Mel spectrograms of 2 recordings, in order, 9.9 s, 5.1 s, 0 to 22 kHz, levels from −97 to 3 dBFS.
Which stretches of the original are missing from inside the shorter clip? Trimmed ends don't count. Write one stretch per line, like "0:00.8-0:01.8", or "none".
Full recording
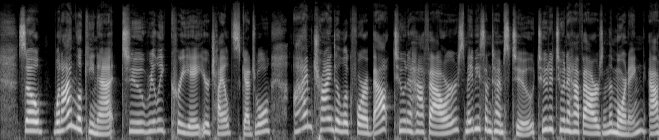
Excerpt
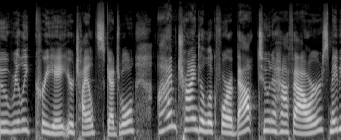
none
